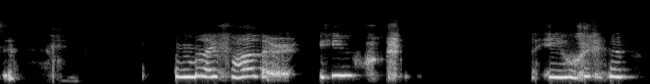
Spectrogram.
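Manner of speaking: high-pitched, grieving sobbing through tears.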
